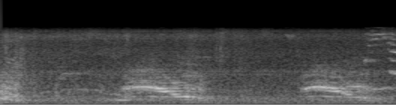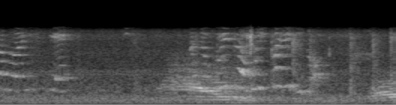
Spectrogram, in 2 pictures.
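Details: A Sumatran tiger at Ueno Zoo in Tokyo gives deep, moaning roars every few seconds while people chatter nearby.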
